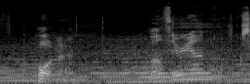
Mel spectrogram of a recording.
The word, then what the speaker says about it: Therion: Okay, Therion is how it's pronounced. Partner. Well, Therion, looks like you and I are officially partners in crime.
